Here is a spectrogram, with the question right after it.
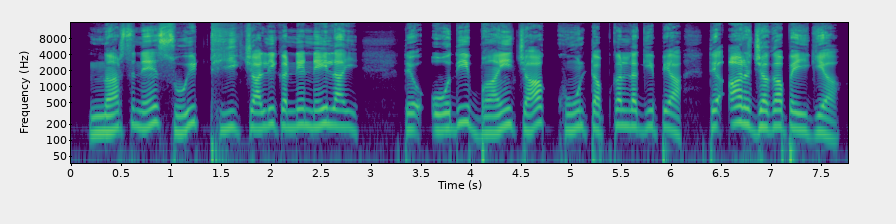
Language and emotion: Dogri, disgusted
